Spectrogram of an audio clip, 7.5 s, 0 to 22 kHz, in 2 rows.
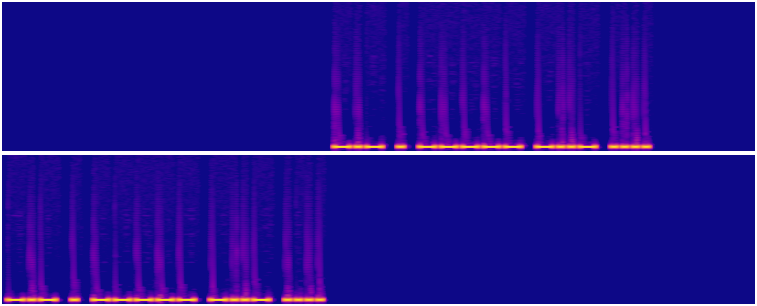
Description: Morse code, heard as a keyed tone, about 46 wpm, 700 Hz. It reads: KE0XH KE0XH
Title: USA Call Signs - 5 Characters - Repeated 2x - 45wpm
